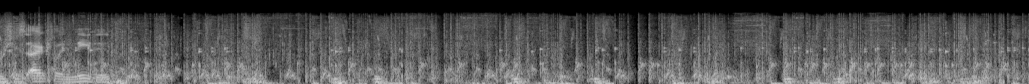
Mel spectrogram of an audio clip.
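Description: Cartoonish attack effects pop and whoosh rapidly and without pause.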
